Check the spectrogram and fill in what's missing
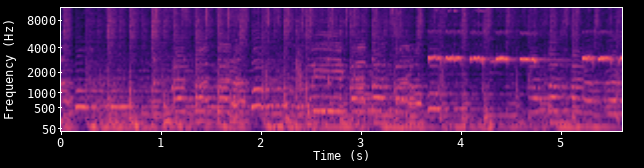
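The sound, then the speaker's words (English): Over a dense, steady music track, a high, thin whistled tone, added in by the hosts themselves, enters partway through, holding sustained notes broken by short gaps until the end. “By the way, we're adding the whistles in, just so you know at home.”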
